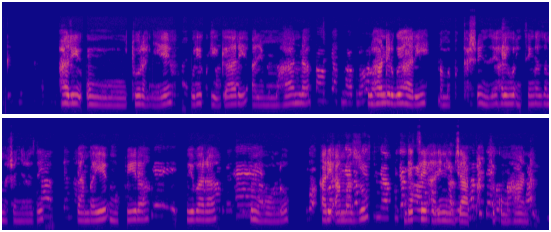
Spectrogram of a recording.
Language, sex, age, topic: Kinyarwanda, female, 18-24, government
